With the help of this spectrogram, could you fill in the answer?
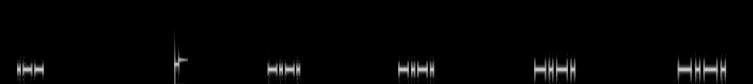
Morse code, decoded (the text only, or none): W CCCC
